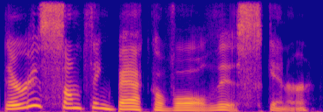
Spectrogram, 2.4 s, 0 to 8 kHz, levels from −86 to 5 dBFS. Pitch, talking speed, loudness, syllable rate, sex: 210 Hz, 200 wpm, -17 LUFS, 5.2 syllables/s, female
